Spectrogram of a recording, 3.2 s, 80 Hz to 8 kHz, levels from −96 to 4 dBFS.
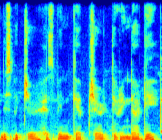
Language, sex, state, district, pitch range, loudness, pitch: English, male, Assam, Sonitpur, 95-120 Hz, -17 LUFS, 100 Hz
